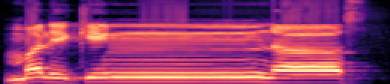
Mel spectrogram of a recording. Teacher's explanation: نون یا حروف شمسی میں سے ہے، نون سے پہلے الف اور لام ہے، اس لیے الف اور لام کو نہ پڑھا جائے گا بلکہ بعد والے حرف سے ملا کر پڑھیں گے۔ ملک الناس، نون مشدد غنہ ہوگا، غنہ کی مقدار 1 الف ہے۔ ملک الناس، الف مدہ، الف ہمیشہ مدہ ہوتا ہے، الف سے پہلے ہمیشہ زبر ہوتا ہے، الف مدہ کو 1 الف کے برابر کھینچ کر پڑھیں گے۔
